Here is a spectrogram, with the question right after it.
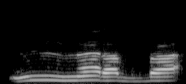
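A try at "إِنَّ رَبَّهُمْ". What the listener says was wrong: জি ইন্নাটা একটু পূর্ণ করেন কেন বলেন তো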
